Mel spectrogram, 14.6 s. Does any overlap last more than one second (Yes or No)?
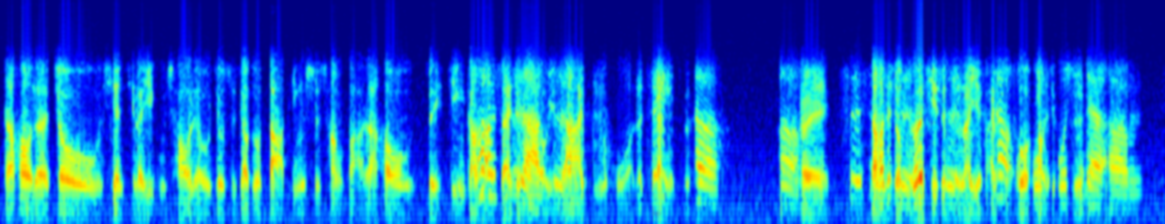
Yes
